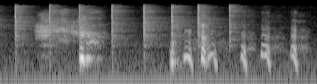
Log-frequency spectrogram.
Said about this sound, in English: it only took like one or two hits, but you can hear it. And I'm using a, a metal nail file and a knife.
